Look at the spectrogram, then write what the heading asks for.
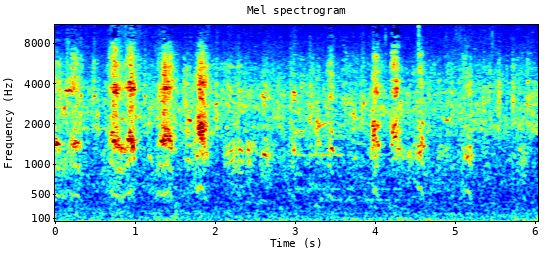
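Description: Birds calling: a quick run of short calls in the first two seconds and another cluster about four seconds in, over a steady low background noise.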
